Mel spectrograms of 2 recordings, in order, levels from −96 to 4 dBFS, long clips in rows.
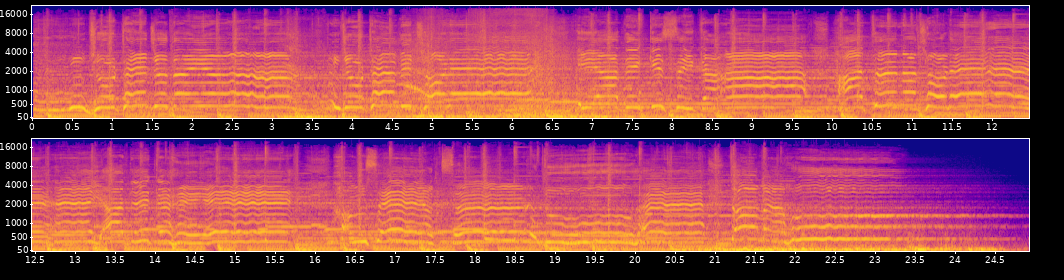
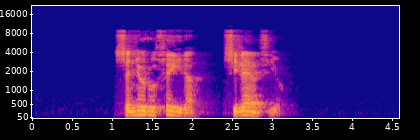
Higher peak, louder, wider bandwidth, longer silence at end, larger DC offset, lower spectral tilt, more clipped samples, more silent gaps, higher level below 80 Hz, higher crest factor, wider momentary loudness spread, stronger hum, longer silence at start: about the same, 0 dBFS vs 0 dBFS; first, -9 LUFS vs -17 LUFS; first, 19.5 kHz vs 9.4 kHz; second, 0 s vs 1.5 s; neither; about the same, -4.5 dB/octave vs -4.5 dB/octave; neither; neither; first, -14 dBFS vs -62 dBFS; second, 8 dB vs 20 dB; second, 4 LU vs 16 LU; neither; second, 0 s vs 1.05 s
